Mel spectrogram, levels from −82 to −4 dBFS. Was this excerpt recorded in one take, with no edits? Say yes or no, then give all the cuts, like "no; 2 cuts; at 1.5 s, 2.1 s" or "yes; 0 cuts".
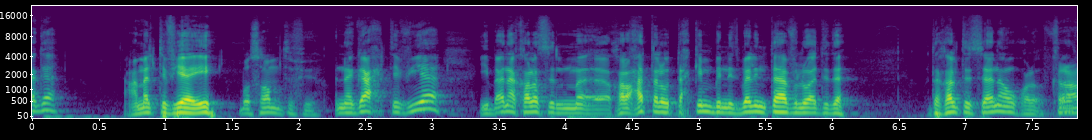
yes; 0 cuts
